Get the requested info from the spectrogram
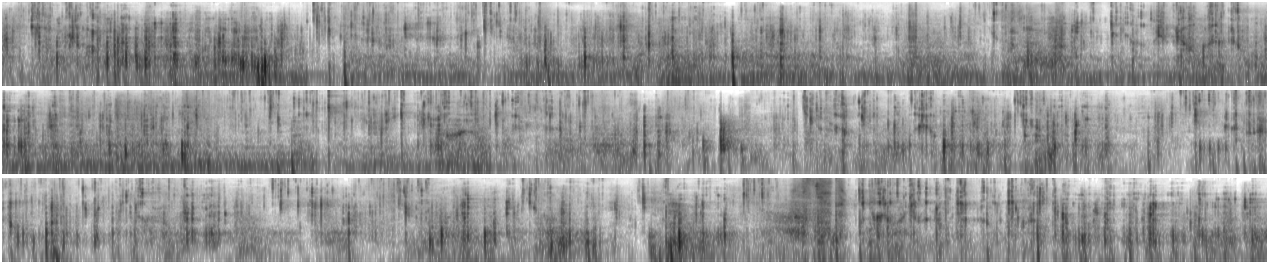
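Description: Close-miked eating sounds: irregular chewing, biting and wet mouth smacks, most likely spicy braised pig's feet (jokbal). A low steady hum runs underneath for roughly the first half.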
